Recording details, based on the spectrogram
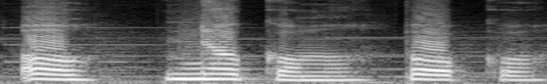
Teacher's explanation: It is always O, like in go. But pure English go glides to go. Spanish O. Stays O.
